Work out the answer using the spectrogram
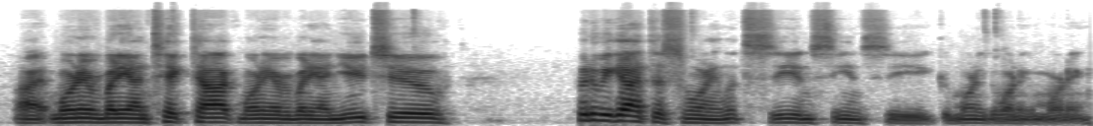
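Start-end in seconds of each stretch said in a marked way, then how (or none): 6.3-7.3 tired voice, quieter and lower. Greeting viewers one by one on a morning TikTok and YouTube stream, tired voice. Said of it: "Sorry if I sound tired".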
